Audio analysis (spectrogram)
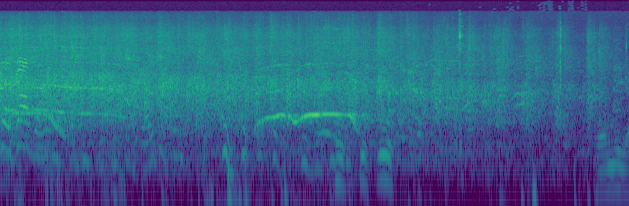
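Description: An audience claps steadily for several seconds to welcome a nine-year-old preacher, a dense crackle of many hands mixed with scattered cheers and a rising whistle, then the applause thins slightly toward the end.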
